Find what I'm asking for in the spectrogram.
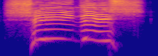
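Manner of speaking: very high, loud bellow. Acted. Father showing the official his daughter's chain, bellowing. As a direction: bellow it in fury. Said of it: "he bellowed".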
